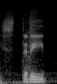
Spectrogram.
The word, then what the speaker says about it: STR8: lang ako ni str8 na hindi str8 yung pagbigkas ng ah ng pangalan ang pagbigkas niya ay straight So yun lang po ang iano ko ah bago tayo tumuloy straight ang bigkas ng str8 okay Yun lang tayo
